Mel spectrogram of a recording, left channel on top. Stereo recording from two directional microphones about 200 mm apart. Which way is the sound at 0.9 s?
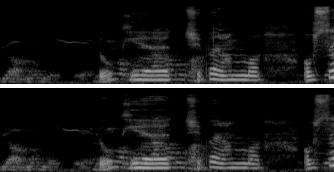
Centre (ahead or behind).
